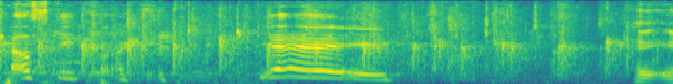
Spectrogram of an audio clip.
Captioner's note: applause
